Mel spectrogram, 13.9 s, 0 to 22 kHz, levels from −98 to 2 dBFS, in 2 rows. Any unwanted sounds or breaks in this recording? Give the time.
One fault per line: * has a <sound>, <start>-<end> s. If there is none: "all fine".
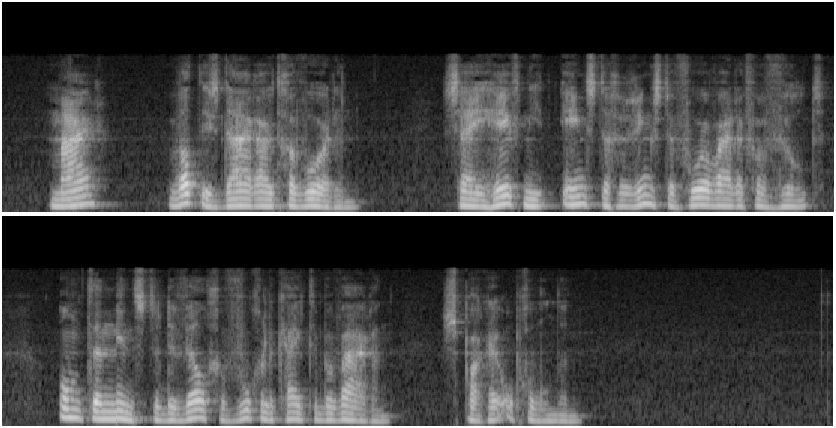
all fine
